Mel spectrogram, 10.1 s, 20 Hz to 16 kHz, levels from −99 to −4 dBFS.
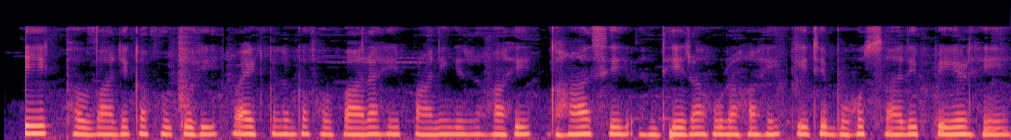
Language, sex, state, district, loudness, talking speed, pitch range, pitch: Hindi, female, Chhattisgarh, Rajnandgaon, -28 LUFS, 155 wpm, 175-185 Hz, 180 Hz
